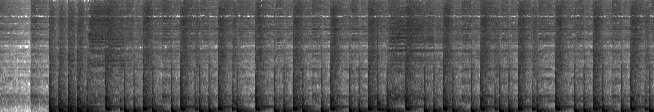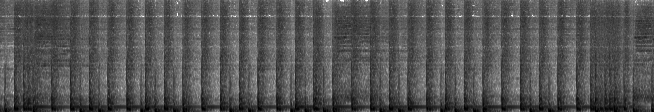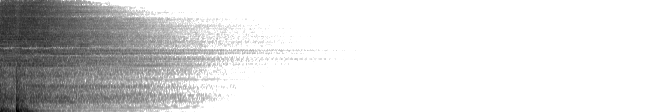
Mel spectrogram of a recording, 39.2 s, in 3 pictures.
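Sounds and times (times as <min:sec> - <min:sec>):
drums: 0:00.0 - 0:30.2.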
